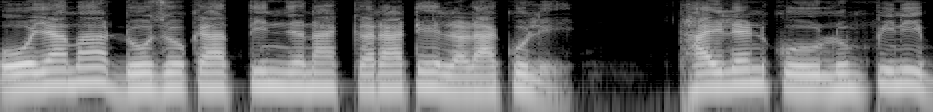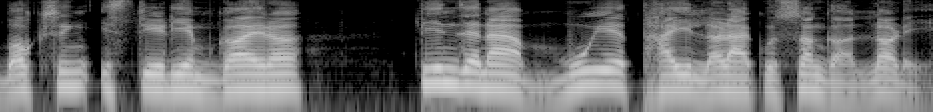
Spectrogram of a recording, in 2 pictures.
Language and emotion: Nepali, neutral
